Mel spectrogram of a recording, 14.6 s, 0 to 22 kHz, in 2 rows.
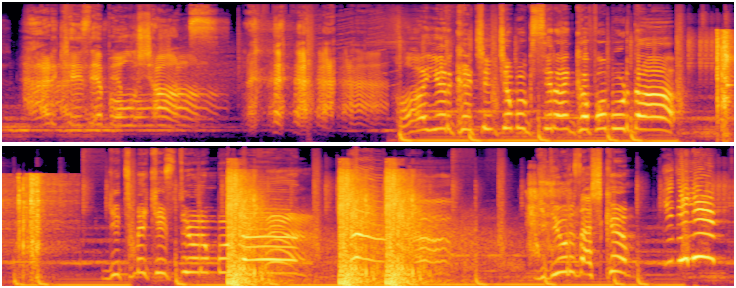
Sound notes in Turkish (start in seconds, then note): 2.4 Gülme sesi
